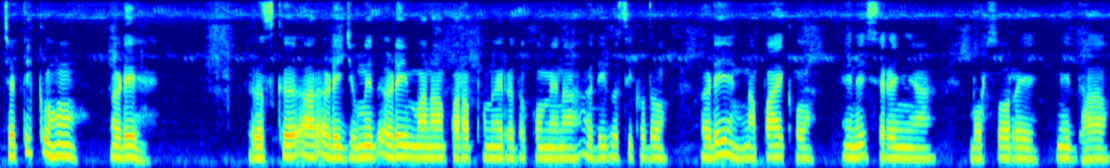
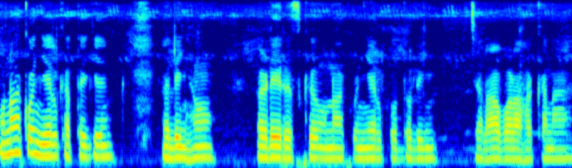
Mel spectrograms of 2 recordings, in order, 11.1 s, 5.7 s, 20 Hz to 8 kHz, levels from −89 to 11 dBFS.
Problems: background sounds at intervals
